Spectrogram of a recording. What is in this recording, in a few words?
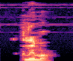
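"glimmer", Australian English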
